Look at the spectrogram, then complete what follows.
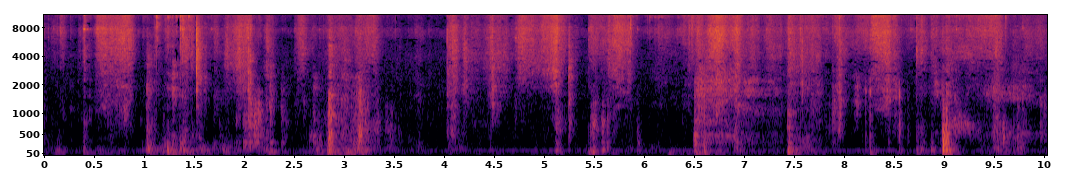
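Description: Quiet handling of paper and card: irregular rustles, scrapes and taps as folded cardstock is pressed flat and slid away, and a plastic cutting mat is lifted off the table.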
